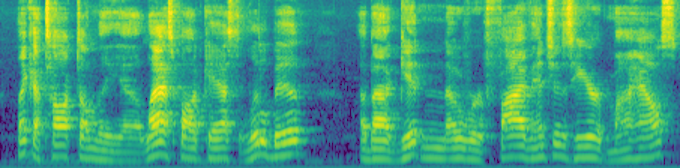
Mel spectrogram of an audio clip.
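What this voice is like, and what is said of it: Voice sounds different, congested. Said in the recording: “my voice is a little different because, you know, it's been raining a little bit lately”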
